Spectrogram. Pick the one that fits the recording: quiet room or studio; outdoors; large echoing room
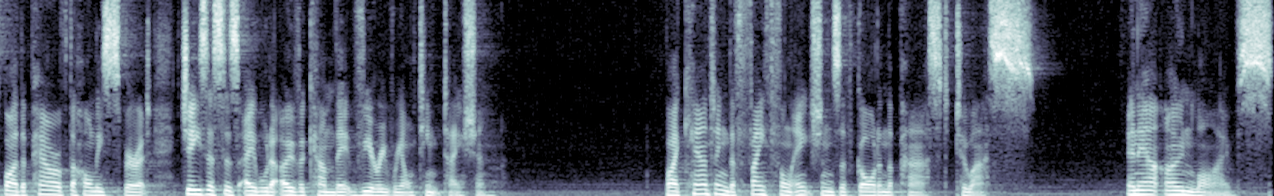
large echoing room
